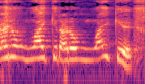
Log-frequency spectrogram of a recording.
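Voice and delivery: high-pitched upset insisting; whiny kid denial. Retold or imitated. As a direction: plead it like a teased ten-year-old. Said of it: "I was like".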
